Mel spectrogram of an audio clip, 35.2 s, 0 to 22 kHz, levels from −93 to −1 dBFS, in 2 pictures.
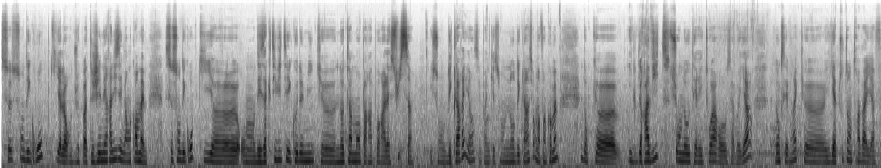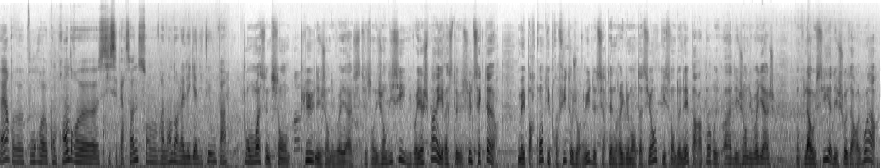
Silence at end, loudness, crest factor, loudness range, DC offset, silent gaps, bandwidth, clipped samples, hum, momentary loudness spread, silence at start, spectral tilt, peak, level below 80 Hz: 0 s; -17 LUFS; 16 dB; 3 LU; under 0.1%; none; 16 kHz; under 0.1%; none; 7 LU; 0.05 s; -6 dB/octave; 0 dBFS; -36 dBFS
